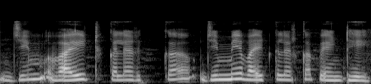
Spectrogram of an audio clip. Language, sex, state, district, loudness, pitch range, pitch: Hindi, female, Madhya Pradesh, Bhopal, -19 LUFS, 200-225 Hz, 210 Hz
